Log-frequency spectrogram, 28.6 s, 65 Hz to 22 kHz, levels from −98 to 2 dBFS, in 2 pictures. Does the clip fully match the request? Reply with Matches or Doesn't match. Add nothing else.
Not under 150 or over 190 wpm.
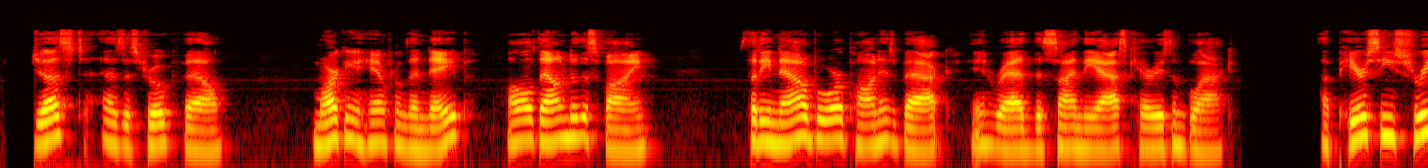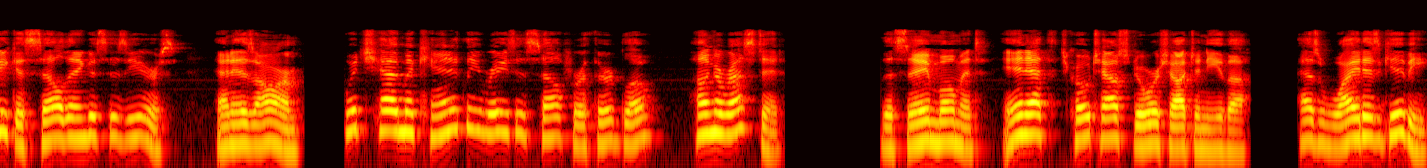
Doesn't match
